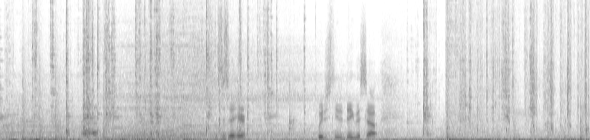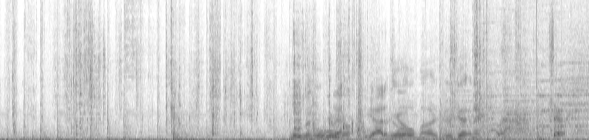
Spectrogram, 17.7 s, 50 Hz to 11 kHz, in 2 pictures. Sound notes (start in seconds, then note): 15.9 grunts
